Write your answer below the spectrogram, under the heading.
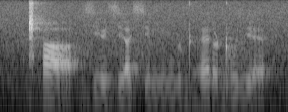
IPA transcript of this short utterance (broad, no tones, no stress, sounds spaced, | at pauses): ǁʰ a | zʲ ø zʲ a sʲ œ mː y ɖʱ ɛ ɾ œ ɖ u lʲ ɛ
